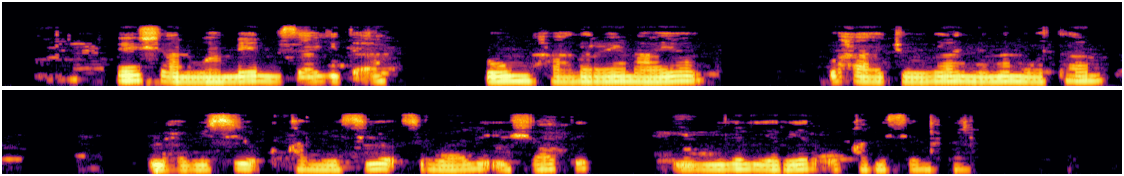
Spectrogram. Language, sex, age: Somali, female, 18-24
